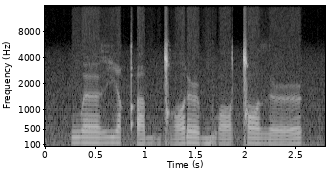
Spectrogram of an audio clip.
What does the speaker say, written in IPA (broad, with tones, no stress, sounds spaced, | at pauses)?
w œ˧ ɣ i˧ qʼ ə˨˩˦ b ɡ͡ǀ ɔ˨˩˦ ɾ ə˞˧ b w ɔ˨˩˦ ǀ ɔ˧ ð ə˞˨˩˦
